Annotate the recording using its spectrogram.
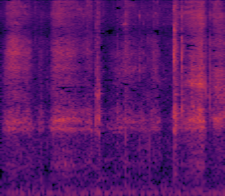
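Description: A man's breathing through nose and mouth while jogging, over a steady low rumble.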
